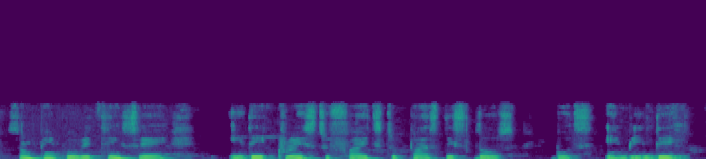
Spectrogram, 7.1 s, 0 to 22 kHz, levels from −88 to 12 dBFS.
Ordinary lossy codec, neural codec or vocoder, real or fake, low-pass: none; none; real; none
